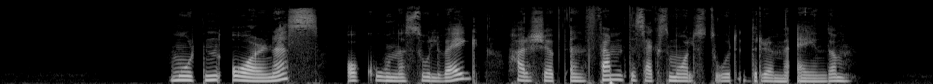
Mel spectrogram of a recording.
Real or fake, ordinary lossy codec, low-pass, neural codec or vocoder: real; MP3, 64 kbps; 19.8 kHz; none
